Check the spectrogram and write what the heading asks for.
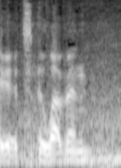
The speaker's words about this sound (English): So there's a lot of traffic right now walking back home because there was this big trailer truck that was moving like really big construction equipment, and it almost got stuck in the cables.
